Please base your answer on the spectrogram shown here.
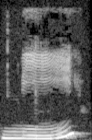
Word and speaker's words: knee: climb the silent k remember the silent k after the sun and k we always have a n or a n so let's have a look we've got knee knit i knit a jersey knight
